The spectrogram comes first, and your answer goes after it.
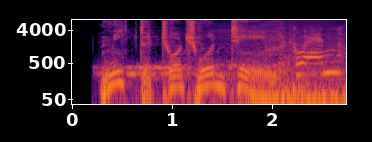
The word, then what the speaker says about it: Gwen: meet the Torchwood team Gwen one syllable sure you can manage it not sweet cheeks we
